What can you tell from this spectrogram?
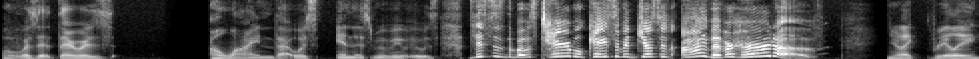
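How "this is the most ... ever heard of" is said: very high, loud put-on cartoon pig voice. Recalling a line from a movie while discussing it, Wilbur voice. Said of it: "I said that in the Wilbur voice".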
